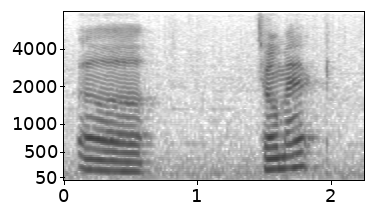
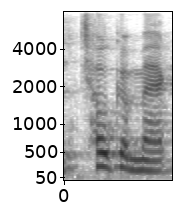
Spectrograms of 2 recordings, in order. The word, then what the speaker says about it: tokamak: Anyway, he kept pronouncing it Tomac, and I was like, you fucker, it's a tokamak reactor.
